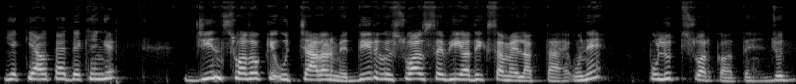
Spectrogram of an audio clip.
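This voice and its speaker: A woman teacher giving an exam-prep lecture, explaining step by step and repeating key terms back to the class as questions. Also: a little high. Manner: patient, stepwise explaining with frequent checks.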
